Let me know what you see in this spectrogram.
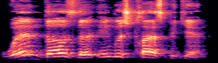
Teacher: For information question, the whole thing is just flat. Okay, maybe sometimes go down a little bit.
